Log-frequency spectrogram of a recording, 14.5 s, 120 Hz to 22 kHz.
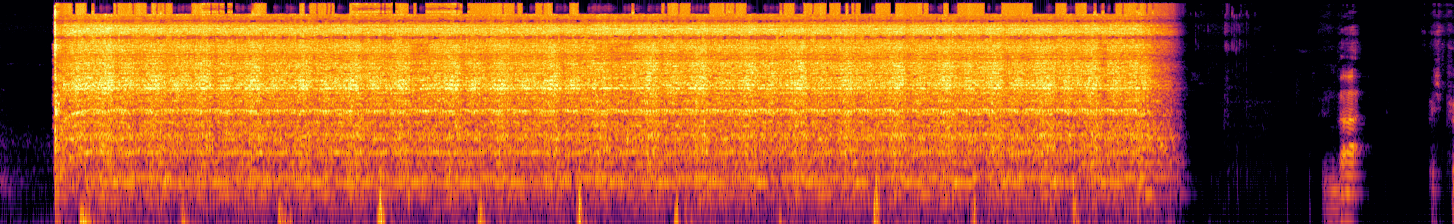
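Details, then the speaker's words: Mercruiser 470 3.7L marine engine unused 16 years, plugs out, starter wired directly to battery to prime oil: smooth even starter whir with regular low thumps, no binding or grinding; oil pressure then reached about 50 psi. "okay so like I say just winding over now I'm waiting that oil pressure gauge to come"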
